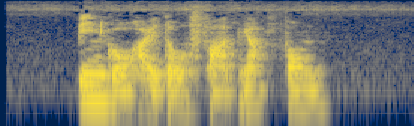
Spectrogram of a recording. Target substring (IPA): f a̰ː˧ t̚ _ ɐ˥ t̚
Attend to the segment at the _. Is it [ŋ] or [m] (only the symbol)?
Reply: ŋ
